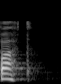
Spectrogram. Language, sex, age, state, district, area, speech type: Kashmiri, female, 30-45, Jammu and Kashmir, Shopian, urban, read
